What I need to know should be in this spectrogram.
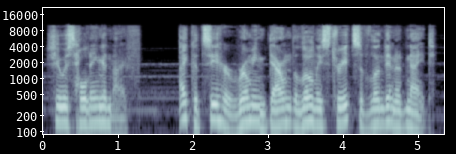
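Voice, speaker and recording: A man narrating a first-person horror story in a steady, scripted storytelling delivery. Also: mid-range voice, moderate pace, no echo. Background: faint music.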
